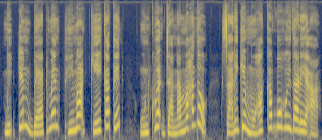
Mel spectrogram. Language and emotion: Santali, surprised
